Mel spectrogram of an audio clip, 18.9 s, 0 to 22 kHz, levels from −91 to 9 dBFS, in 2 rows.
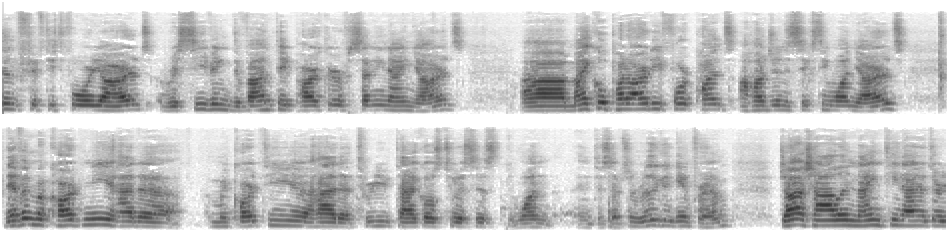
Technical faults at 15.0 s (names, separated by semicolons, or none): none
